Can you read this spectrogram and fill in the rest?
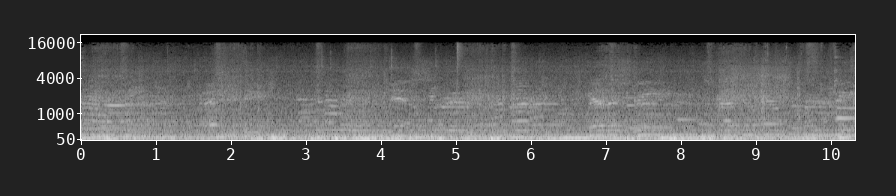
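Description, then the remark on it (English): A steady low rumble of a boat on the water, with faint creaks and groans of wood rising above it, and muffled voices murmuring in the background. “Boat rocking and creaking.”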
